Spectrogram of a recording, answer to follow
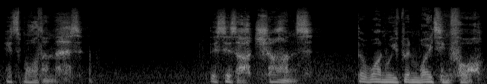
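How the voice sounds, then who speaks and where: An actor playing a brooding, determined rebel leader in a video game, solemn and measured. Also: male voice, fairly low pitch, animated, sharp tone, slight background noise. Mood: grave resolve. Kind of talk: dramatic video game cutscene acting. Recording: cinematic music behind the voice.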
